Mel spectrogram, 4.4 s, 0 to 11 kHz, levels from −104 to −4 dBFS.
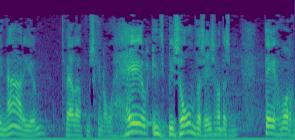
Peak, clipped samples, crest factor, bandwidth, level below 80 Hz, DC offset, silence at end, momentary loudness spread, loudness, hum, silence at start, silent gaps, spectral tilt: -12 dBFS; under 0.1%; 18 dB; 8 kHz; -66 dBFS; 0.6%; 0 s; 15 LU; -29 LUFS; none; 0 s; none; -5 dB/octave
